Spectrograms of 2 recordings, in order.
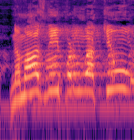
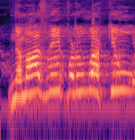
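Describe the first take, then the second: No difference in how they are said.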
